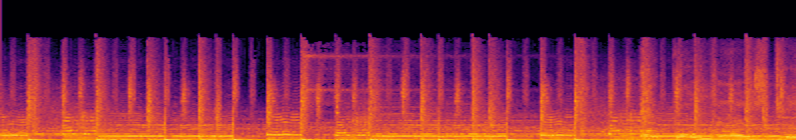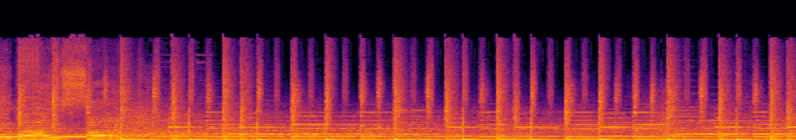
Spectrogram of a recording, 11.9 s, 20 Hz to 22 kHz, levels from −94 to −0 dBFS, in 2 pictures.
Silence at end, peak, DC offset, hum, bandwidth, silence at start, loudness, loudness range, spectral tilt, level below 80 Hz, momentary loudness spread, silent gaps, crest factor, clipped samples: 0 s; -2 dBFS; under 0.1%; none; 16.5 kHz; 0 s; -16 LUFS; 2 LU; -4.5 dB/octave; -18 dBFS; 3 LU; none; 12 dB; under 0.1%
